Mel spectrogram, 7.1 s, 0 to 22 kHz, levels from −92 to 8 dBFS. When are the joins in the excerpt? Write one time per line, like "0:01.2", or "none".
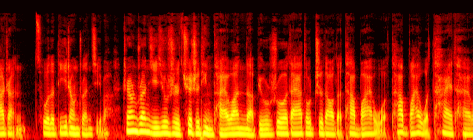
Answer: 0:01.7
